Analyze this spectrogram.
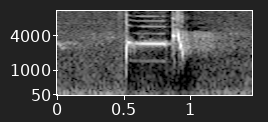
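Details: Single phrase from a bar-winged prinia's lively song, used as a lure for prinias: a straight whistle ending in a sharp downward note, over soft low background noise.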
